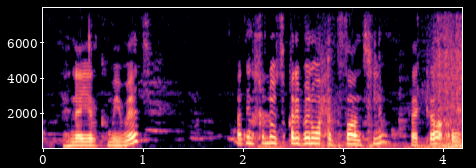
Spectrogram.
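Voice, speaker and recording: Speaking fairly quickly in a Moroccan accent, the voice makes very wide pitch swings over noticeable background noise. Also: woman. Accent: Moroccan Arabic (Darija). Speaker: sewing tutorial YouTuber. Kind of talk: tutorial.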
